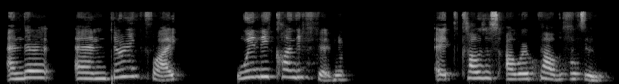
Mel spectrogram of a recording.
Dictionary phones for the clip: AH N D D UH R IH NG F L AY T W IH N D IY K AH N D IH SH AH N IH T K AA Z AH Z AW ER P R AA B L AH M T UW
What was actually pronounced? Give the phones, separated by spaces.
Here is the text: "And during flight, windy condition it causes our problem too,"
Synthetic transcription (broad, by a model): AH N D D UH R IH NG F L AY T W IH N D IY K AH N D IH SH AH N IH T K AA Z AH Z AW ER P AA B L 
